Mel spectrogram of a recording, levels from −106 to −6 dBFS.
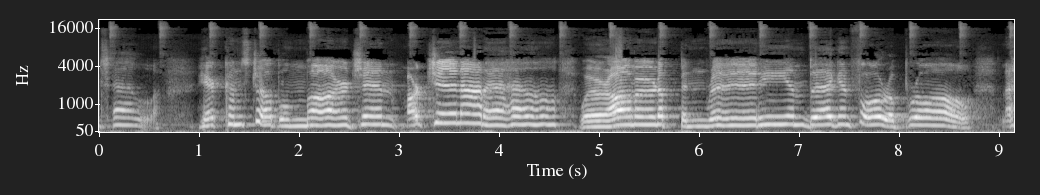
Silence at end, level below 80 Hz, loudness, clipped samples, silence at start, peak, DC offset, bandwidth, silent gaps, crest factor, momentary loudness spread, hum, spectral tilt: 0 s; -52 dBFS; -19 LUFS; under 0.1%; 0 s; -4 dBFS; under 0.1%; over 20 kHz; none; 16 dB; 11 LU; none; -5 dB/octave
